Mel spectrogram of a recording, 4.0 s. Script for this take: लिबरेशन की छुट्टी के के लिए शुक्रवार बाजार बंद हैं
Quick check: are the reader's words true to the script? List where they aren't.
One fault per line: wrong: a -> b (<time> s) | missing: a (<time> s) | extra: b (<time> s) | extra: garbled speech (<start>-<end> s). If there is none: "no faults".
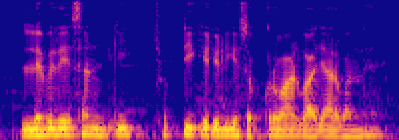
no faults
